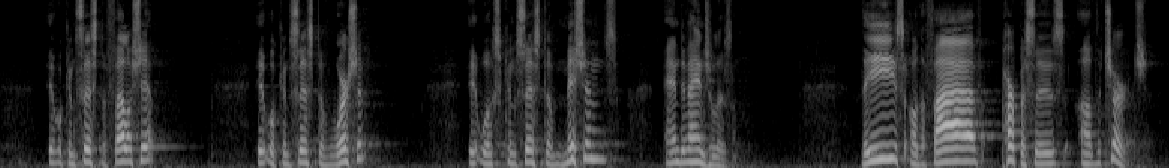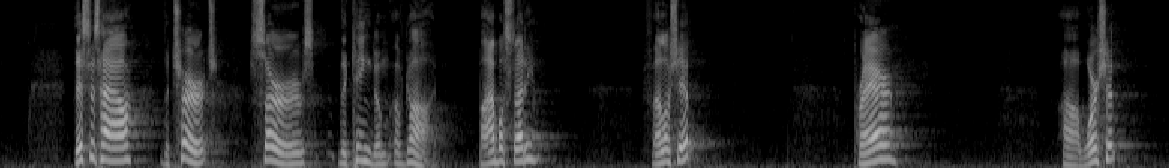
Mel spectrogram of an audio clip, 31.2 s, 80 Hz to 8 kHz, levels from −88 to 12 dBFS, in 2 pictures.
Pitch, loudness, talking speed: 155 Hz, -29 LUFS, 80 wpm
